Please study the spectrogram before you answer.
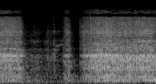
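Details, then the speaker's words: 1966 Lincoln Continental suspension with coilovers, cycled by hand after reassembly: dry rubbing squeak with a thin high note each cycle, still present after greasing; nut loosened to work grease into the dry washer and bushing. "cuz it definitely shouldn't sound like that so let's take this apart a little bit fix it and we'll try to cycle it see what it sounds like"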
